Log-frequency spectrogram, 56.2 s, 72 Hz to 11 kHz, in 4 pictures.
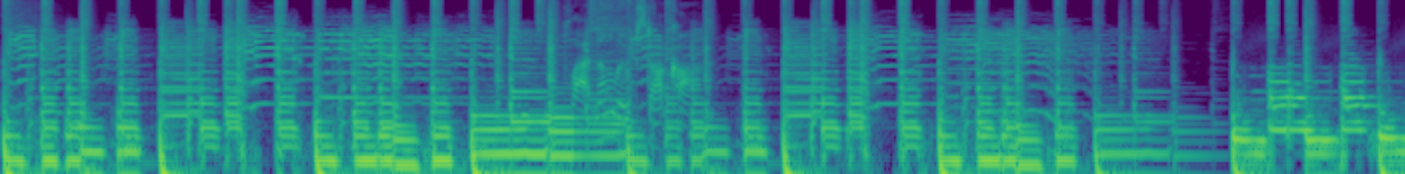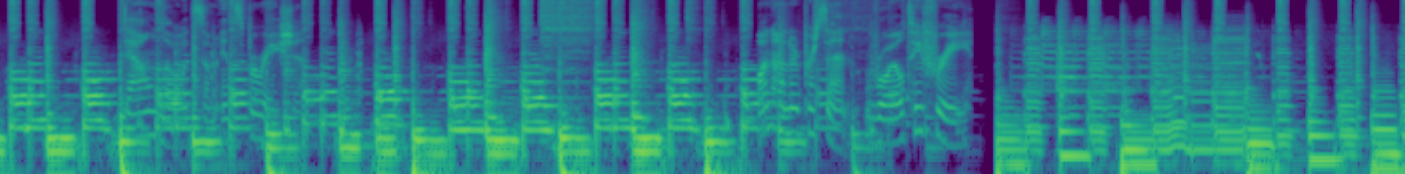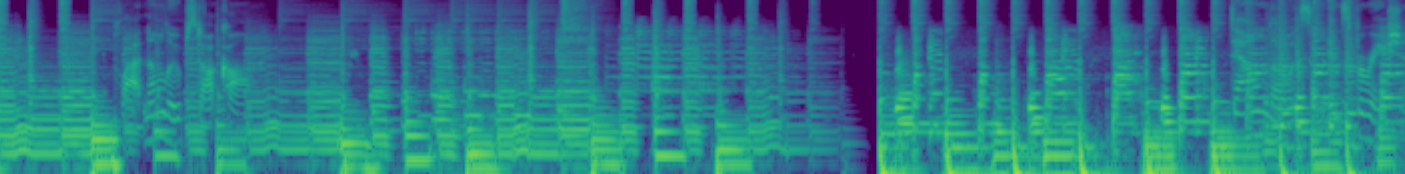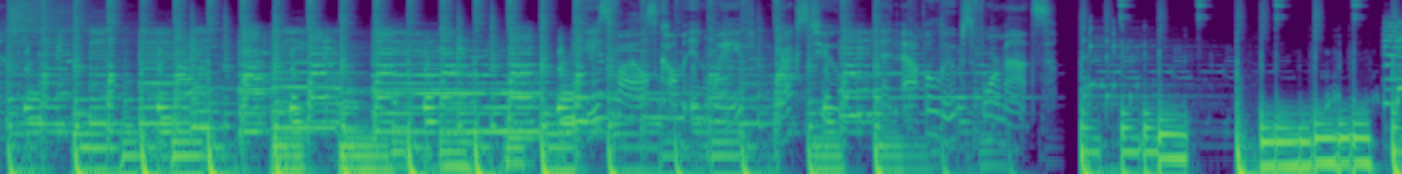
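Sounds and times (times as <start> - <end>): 
reggae guitar loop: 0.0 - 22.9, 24.2 - 36.3, 36.9 - 52.1, 53.0 - 56.1
voice with ducking: 5.6 - 7.1, 15.3 - 17.2, 21.6 - 23.8, 29.3 - 30.6, 40.4 - 42.3, 48.0 - 52.7.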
